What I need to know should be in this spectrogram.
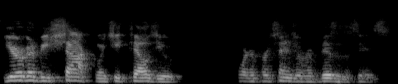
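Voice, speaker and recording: A man moderating a real estate sales meeting panel, earnest and encouraging, with halting starts. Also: fairly high pitch, poor audio. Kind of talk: casual meeting talk. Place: office meeting room.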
